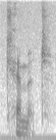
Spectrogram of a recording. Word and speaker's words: Kemet: This is what it looks like in hieroglyphic script, and it is transliterated as km.t, usually pronounced Kemet.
